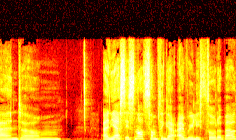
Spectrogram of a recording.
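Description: The woman's tone is dark and mellow, and she speaks with a French accent. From small-town France. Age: 40s. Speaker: musician. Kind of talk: interview. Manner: halting, many fillers.

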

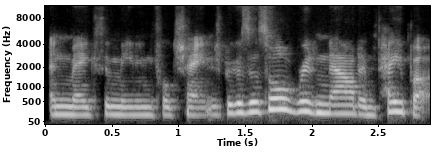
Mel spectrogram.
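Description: Against a quiet background, a woman with an Australian accent talks at a medium pitch with fairly even intonation. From Australia, Canberra. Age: 20s. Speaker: youth mental health advocate. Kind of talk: interview testimony.

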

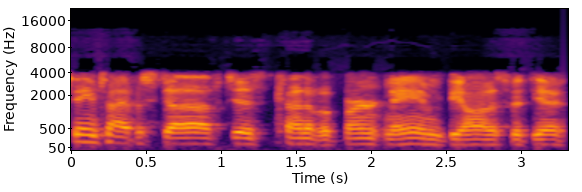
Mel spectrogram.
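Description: A man with an American accent speaks in a plain, everyday voice at a medium pitch and moderate pace. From San Diego, California. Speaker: rock musician. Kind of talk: casual radio interview. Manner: laid-back, slangy.

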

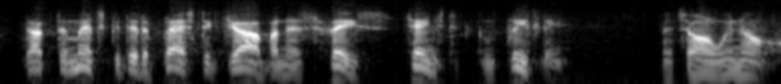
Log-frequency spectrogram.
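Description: A man's put-on character voice, low-pitched with a bright, sharp tone, at a fairly quick pace. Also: ordinary pitch variation.

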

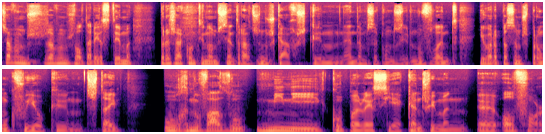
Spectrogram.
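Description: Recorded very cleanly with a silent background, a man speaks at a moderate pace and medium pitch in a dark, mellow tone with ordinary pitch variation. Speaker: podcast host and motoring journalist. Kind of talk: casual interview.

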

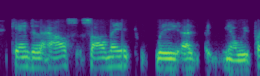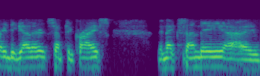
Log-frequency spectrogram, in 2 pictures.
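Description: A man with a slight Southern US accent, at a medium pitch. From US South, rural Georgia. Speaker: ministry leader. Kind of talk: radio interview. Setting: phone call.

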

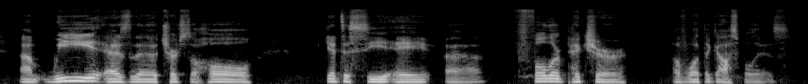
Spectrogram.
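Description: Dry and close with no echo, an unremarkable speaking voice from a man comes at a fairly slow pace with fairly even intonation. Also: medium pitch for a man. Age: 30s. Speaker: worship leader and musician. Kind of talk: interview. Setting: radio studio.

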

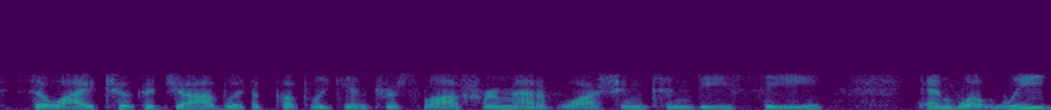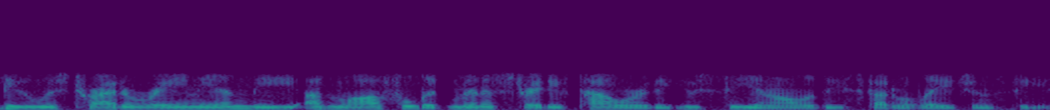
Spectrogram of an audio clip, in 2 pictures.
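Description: A woman with an American accent talks at a fairly quick pace in a fairly low pitch with ordinary pitch variation. She has an unremarkable speaking voice. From Wyoming, US. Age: 50s. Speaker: congressional candidate and attorney. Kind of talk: political interview. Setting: phone call. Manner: repeats words when speaking quickly.

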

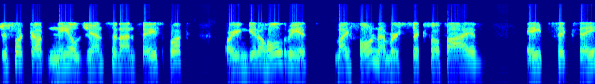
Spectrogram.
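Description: A man speaks in a high voice with an Upper Midwest accent. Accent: Upper Midwest American. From South Dakota. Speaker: ice fishing guide. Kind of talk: radio interview.

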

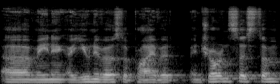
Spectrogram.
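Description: A man talks with a German accent. His pace is moderate and his pitch medium. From Germany. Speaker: think tank economist. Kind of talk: interview.

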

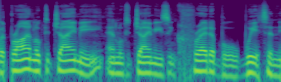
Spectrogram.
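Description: The speaker has an Australian accent, a moderate pace, and ordinary pitch variation. The recording is very clean, silent in the background, and dry and close with no echo. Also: man. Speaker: radio programmer and podcast host. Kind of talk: casual chat. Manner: hesitant, many ums and ahs.

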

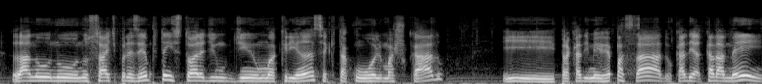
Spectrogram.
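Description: Music plays behind a man speaking at a fairly quick pace. His pitch is fairly high. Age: 40s. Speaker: systems analyst and fact-checking site owner. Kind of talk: casual interview chat.

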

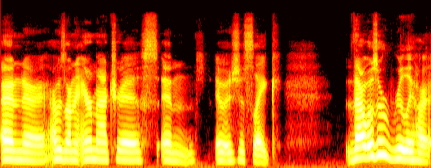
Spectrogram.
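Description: A woman's fairly high-pitched, a normal speaking voice at a moderate pace, with fairly even intonation over a quiet background. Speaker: comedian. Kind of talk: casual chat.

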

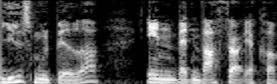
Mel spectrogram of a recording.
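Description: With an unremarkable speaking voice, a man at medium pitch talks at a fairly quick pace with ordinary pitch variation. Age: 30s. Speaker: entrepreneur and investor. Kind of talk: interview.

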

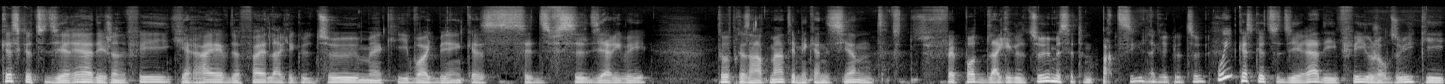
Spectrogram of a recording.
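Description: In a plain, everyday voice, a man talks at a moderate pace with a fairly low pitch and fairly even intonation. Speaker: agriculture podcast host. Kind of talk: interview.

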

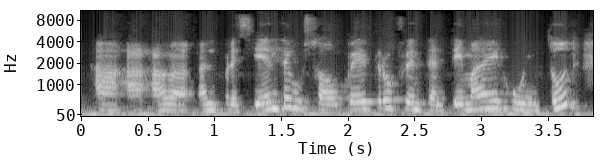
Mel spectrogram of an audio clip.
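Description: A woman speaks at a moderate pace. Audible room echo is present. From Colombia, Cali (Pacific region). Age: 20s. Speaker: youth advisor to the government, student leader. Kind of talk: radio interview. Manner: halting, many fillers and repetitions.

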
